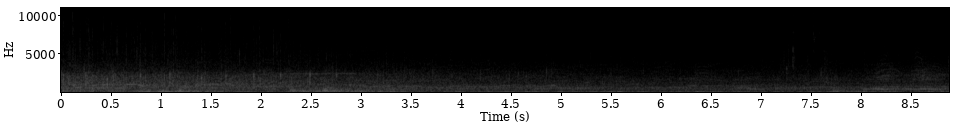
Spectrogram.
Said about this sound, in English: Crowd getting behind their side,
